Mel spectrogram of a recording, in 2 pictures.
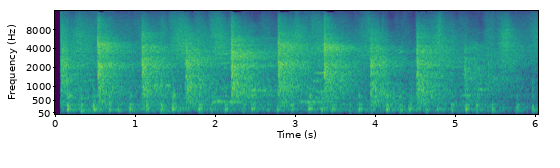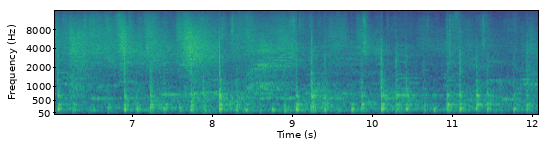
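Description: Chadian tam-tam hand drum played with bare hands in a fast, dense rhythm: steady low strokes throughout, with sharp slaps accented about twice a second in the first half that then drop away.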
